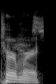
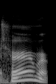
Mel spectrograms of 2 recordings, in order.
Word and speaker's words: turmeric: a few years ago which has an r in it everybody you got to pronounce that tum say turmeric they turmeric there's an R right there oh there's two rmer turmeric turmeric turmeric yes but yeah I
